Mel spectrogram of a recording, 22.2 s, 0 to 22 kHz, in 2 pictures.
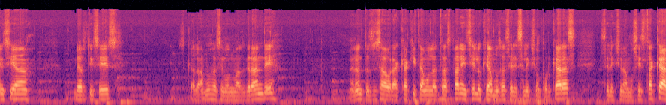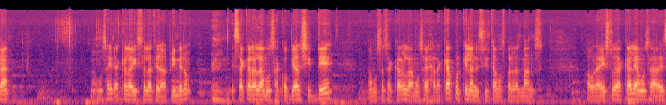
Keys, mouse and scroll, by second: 0.2-0.7 drag, 2.0 s, 4.8-5.3 scroll down 1, 5.3-6.1 middle drag, 6.4-7.0 scroll down 1, 7.0 q, 7.4-8.2 middle drag, 8.9 3, 9.8 click, 10.4-11.1 middle drag, 11.6-12.0 scroll down 1, 12.5 KP_1, 13.3-14.0 scroll up 1, 14.0 scroll up 1, 14.2 shift+middle click, 16.4 shift+d, 18.5-19.4 middle drag, 19.9 click, 20.5 middle click, 21.5 s.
